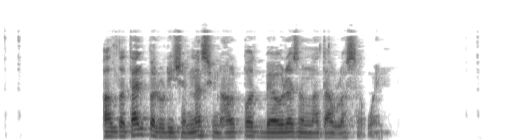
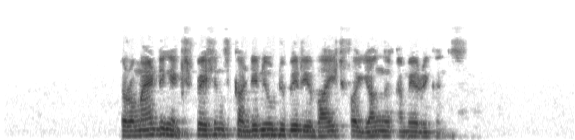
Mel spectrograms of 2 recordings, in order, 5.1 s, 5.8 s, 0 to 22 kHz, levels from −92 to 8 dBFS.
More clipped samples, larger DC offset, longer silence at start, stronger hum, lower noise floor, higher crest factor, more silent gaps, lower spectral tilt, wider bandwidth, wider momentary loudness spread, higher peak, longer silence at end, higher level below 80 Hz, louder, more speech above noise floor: neither; neither; second, 1.05 s vs 1.2 s; neither; first, under -90 dBFS vs -80 dBFS; about the same, 20 dB vs 18 dB; neither; second, -4 dB/octave vs -7 dB/octave; first, 9.4 kHz vs 7.2 kHz; about the same, 7 LU vs 8 LU; about the same, -2 dBFS vs -2 dBFS; first, 1.35 s vs 1.15 s; second, -66 dBFS vs -60 dBFS; about the same, -19 LUFS vs -17 LUFS; first, over 71 dB vs 63 dB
